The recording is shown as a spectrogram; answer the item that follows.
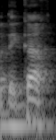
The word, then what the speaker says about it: Descartes: Ah, la pronunciación sería Descartes, ¿no?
